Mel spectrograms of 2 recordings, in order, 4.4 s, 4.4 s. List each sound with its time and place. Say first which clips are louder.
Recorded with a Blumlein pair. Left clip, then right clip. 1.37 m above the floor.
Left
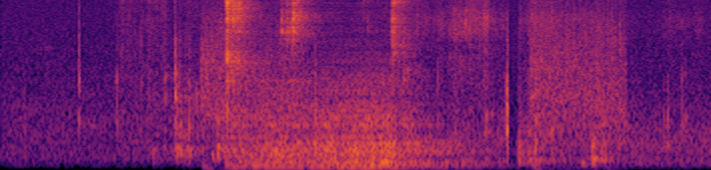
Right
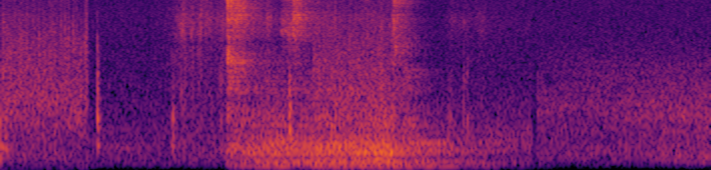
1.4 s a crack: left 4 dB; 55° left, 1.2 m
